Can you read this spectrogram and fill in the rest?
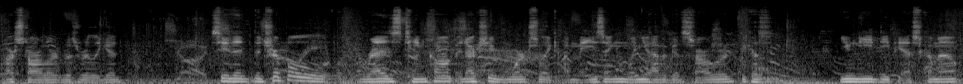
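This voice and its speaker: A man's voice: mid-range voice, normal speed, background noise. A man giving casual, rambling voice-over commentary on his own video game play, using informal gamer slang.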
